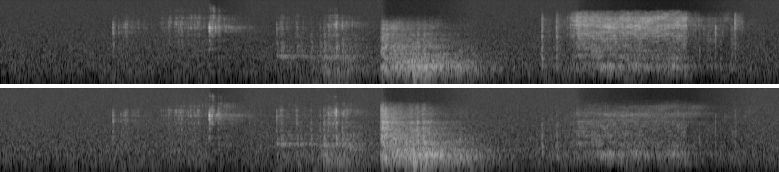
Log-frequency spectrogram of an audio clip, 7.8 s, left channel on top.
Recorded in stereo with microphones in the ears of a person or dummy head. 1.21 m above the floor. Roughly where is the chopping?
No chopping in this recording.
